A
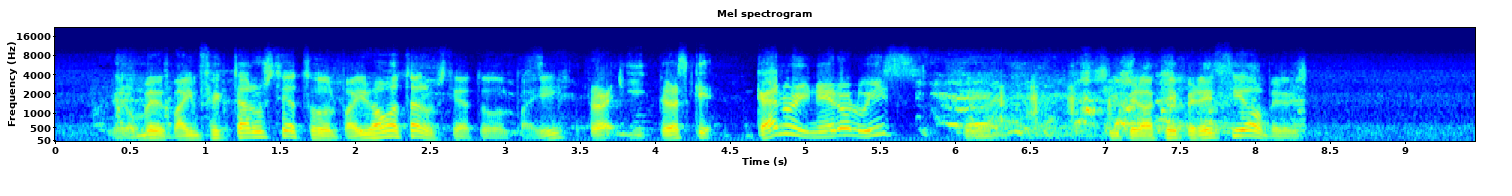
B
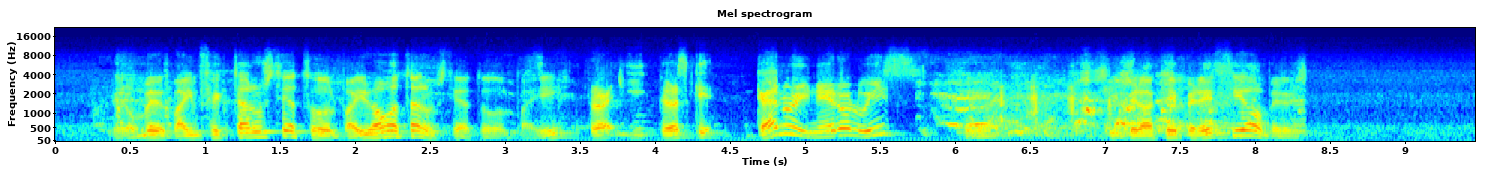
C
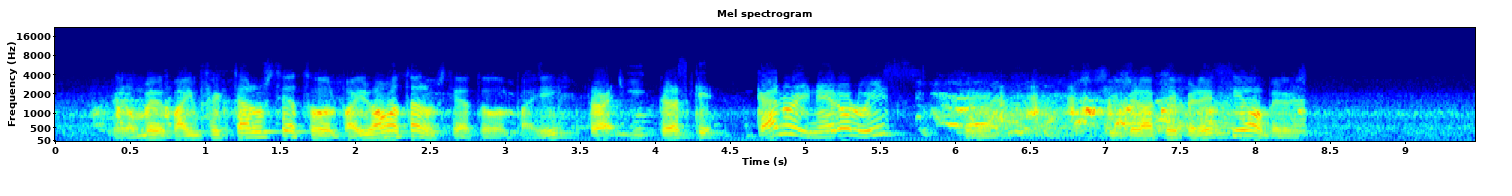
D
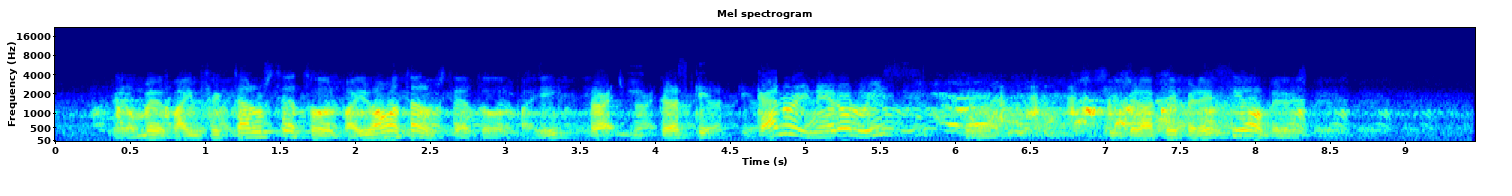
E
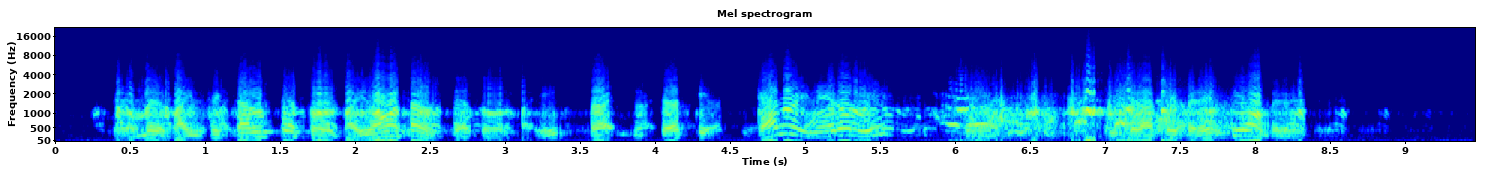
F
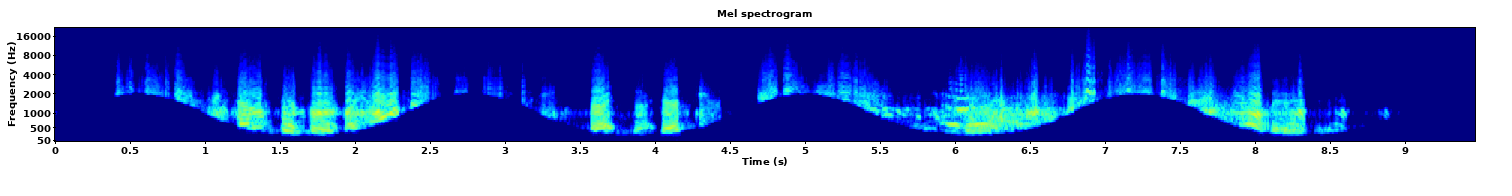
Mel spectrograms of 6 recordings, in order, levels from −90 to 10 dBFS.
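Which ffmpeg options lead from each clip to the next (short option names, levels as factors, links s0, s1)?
-filter_complex "[0:a]bandreject=f=50:t=h:w=6,bandreject=f=100:t=h:w=6,bandreject=f=150:t=h:w=6,bandreject=f=200:t=h:w=6,bandreject=f=250:t=h:w=6,bandreject=f=300:t=h:w=6,bandreject=f=350:t=h:w=6,acrossover=split=170|1400[s0][s1][s2];[s0]acompressor=threshold=0.00251:ratio=6[s3];[s3][s1][s2]amix=inputs=3:normalize=0,volume=2.24"
-af "asoftclip=type=tanh:threshold=0.178,lowpass=f=1000:t=q:w=7.2,volume=0.562"
-af "aecho=1:1:287|574|861|1148|1435:0.224|0.105|0.0495|0.0232|0.0109,volume=0.668"
-af "aeval=exprs='clip(val(0),-1,0.0447)':c=same,anlmdn=3.98,volume=0.355"
-af "afftfilt=real='re*gte(b*sr/1024,320*pow(2100/320,0.5+0.5*sin(2*PI*0.45*pts/sr)))':imag='im*gte(b*sr/1024,320*pow(2100/320,0.5+0.5*sin(2*PI*0.45*pts/sr)))':win_size=1024:overlap=0.75,volume=1.41"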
